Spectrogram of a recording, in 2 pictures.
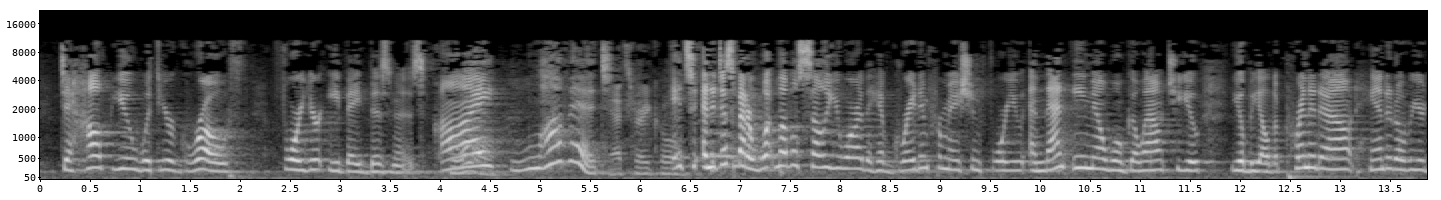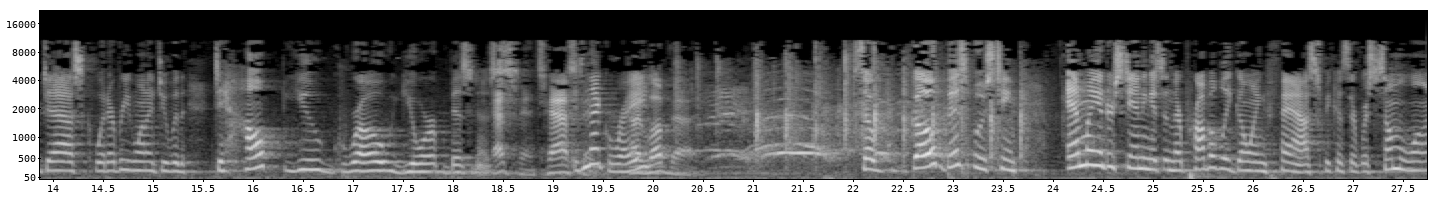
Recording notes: Live from eBay Open 2018 at Mandalay Bay in Las Vegas, NV: audience participation and party favors. Members of our live audience shared their best 1-minute selling tip.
